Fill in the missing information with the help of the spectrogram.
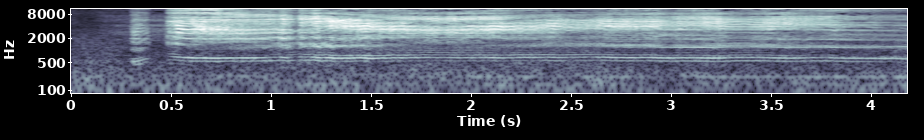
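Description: A steady, whining drill starts abruptly after a brief click and runs continuously, its high mechanical pitch holding nearly level and loud throughout, with no voices.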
